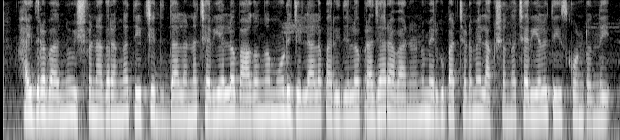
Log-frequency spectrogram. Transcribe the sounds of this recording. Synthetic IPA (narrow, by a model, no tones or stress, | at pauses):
hɐjd̪ɾɐbaːd̪nuʋiʂʋɐnɐɡɐɾɐŋɡaːt̪iːɾt͡ʃid̪id̪ːaːlɐnːɐt͡ʃɐɾjɐlːo̞ːbʱaːɡɐŋɡaːmuːɽud͡ʒilːaːlɐpɐɾid̪ilo̞ːpɾɐd͡ʒaːɾɐʋaːnɐnume̞ɾuɡupɐɾt͡ʃɐɽɐme̞ːlɐkʂɐŋɡaːt͡ʃɐɾjɐlut̪iːsu̥kuɳʈund̪i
